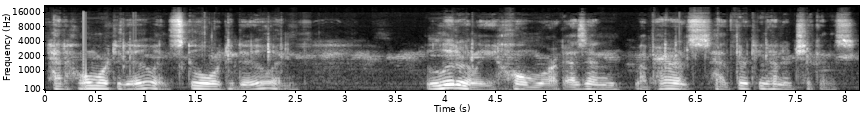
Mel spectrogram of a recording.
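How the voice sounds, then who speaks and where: On his livestream, a Japanese-born man chats in a rambling, reflective way, poking fun at himself. His mid-range voice is mellow and a little slow. The old-phone recording is rough, with a bit of hiss or hum.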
